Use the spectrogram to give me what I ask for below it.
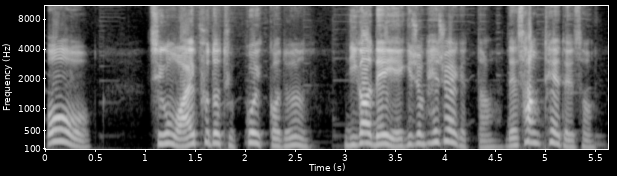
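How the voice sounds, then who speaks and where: A woman voicing an angry, suspicious young husband in a radio story, speaking in a lowered, cold, accusing tone. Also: animated, moderate pace, no room sound, soft background music, natural voice. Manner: cold, accusing, low-voiced.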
